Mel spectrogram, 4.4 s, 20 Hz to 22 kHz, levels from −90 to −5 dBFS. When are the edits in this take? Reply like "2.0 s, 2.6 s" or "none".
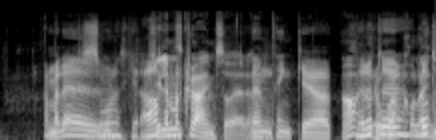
1.8 s, 2.7 s, 3.3 s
